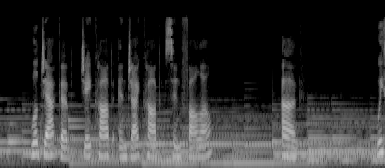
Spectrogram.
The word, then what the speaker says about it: Jaycob: Like you want to pronounce the word separately, J plus cob, as in corn on the cob. Will Jacob, Jacob, and Jaycob soon follow?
